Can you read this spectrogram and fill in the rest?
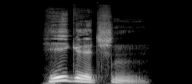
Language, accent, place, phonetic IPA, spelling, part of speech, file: German, Germany, Berlin, [ˈheːɡl̩ʃn̩], hegelschen, adjective, De-hegelschen.ogg
- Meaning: inflection of hegelsch: 1. strong genitive masculine/neuter singular 2. weak/mixed genitive/dative all-gender singular 3. strong/weak/mixed accusative masculine singular 4. strong dative plural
